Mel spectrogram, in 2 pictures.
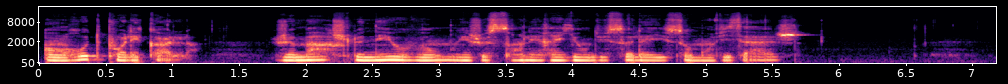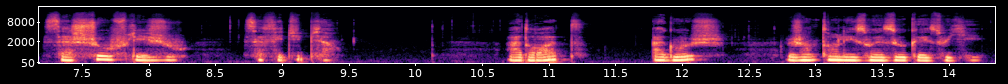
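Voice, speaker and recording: Breathy woman whispering a bedtime story softly. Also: lowish voice, flat delivery. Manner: gentle, hushed like a library whisper, unhurried careful reading. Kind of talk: soft whispered ASMR reading of a children's bedtime storybook.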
